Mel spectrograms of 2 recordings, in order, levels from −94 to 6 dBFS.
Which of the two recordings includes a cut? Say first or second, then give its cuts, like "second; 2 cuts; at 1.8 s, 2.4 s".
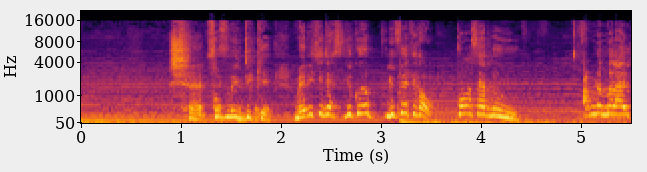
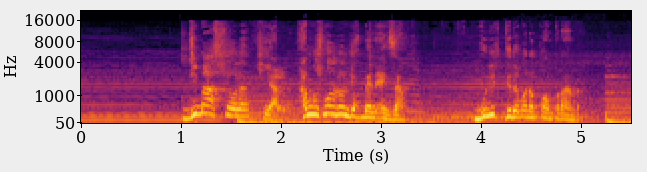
second; 1 cut; at 1.0 s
